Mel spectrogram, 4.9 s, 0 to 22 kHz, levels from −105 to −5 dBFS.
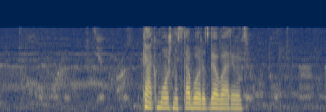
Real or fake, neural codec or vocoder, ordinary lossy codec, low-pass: fake; codec, 16 kHz, 16 kbps, FunCodec, trained on LibriTTS, 50 frames a second; none; none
